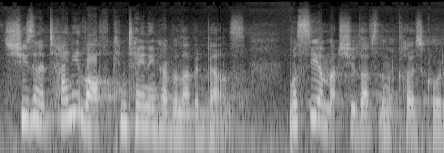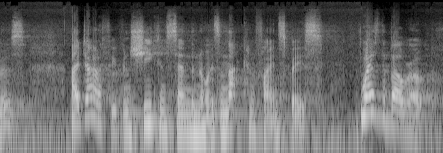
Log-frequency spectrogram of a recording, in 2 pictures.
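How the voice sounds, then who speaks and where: A woman's voice: medium pitch, expressive, brisk, creaky, a little hiss or hum. A woman playing a commanding, shrewd female detective in a radio play, speaking in a stern, formal way. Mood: decisive. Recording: long reverb, music underneath.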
